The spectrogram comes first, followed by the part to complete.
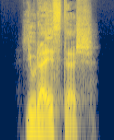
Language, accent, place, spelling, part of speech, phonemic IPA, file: German, Germany, Berlin, judaistisch, adjective, /judaˈɪstɪʃ/, De-judaistisch.ogg
- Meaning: Jewish studies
